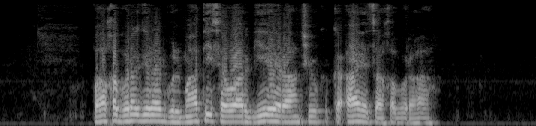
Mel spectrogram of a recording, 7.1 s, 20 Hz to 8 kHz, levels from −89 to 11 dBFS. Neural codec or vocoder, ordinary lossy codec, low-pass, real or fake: none; AAC, 48 kbps; 7.2 kHz; real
